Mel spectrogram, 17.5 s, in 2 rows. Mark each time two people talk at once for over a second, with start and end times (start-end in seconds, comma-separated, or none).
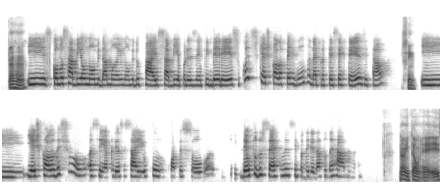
none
